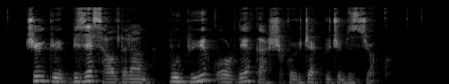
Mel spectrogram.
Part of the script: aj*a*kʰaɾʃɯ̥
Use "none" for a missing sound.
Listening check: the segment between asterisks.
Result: a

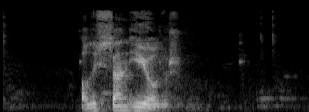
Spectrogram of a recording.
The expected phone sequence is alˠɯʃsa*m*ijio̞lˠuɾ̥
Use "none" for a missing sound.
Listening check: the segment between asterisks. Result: n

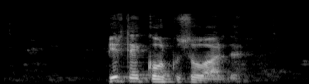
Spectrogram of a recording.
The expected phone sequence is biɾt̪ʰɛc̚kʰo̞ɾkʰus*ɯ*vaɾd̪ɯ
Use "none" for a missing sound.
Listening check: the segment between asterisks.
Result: u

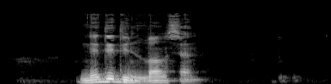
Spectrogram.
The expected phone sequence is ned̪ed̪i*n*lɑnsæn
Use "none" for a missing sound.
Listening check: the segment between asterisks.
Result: n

